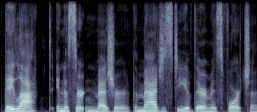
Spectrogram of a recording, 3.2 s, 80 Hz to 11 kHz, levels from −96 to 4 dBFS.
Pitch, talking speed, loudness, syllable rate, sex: 190 Hz, 205 wpm, -21 LUFS, 6.6 syllables/s, female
